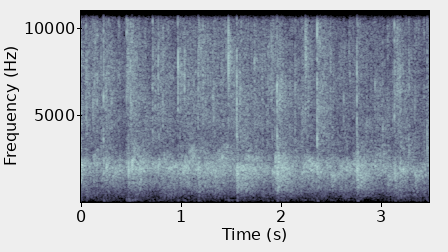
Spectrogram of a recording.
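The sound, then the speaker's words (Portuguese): An audience applauds to the Lord for reaching 30 Christmas baskets for donation to Casa das Boas Novas, a steady wash of many hands clapping at an even level throughout, with no voices standing out above it. “Pode aplaudir ao Senhor por isso.”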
